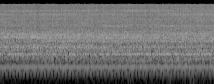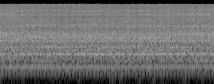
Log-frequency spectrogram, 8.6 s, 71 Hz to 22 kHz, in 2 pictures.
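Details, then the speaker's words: 2009 Holden Barina 1.6L on a hoist, front wheel spinning in gear: steady drone with a rough grumbling, a noisy wheel bearing; left-side noise under load and coasting, CV joint also wobbling out of balance. "okay a little bit noisy in there oh that wheel bearing is pretty noisy"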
